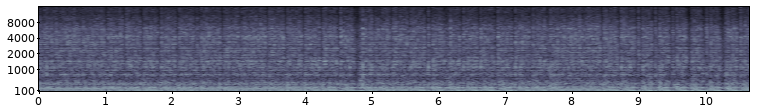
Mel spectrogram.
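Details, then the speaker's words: 1988 Volvo 740 GL at idle, exhaust missing about a quarter of its parts including the catalytic converter section ahead of the muffler: loud, deep, rough tractor-like throbbing with no muffling; exhaust leak. "But essentially, my exhaust doesn't make it from the front of the car to the muffler due to it essentially missing a quarter of the parts underneath, which makes it sound closer to a tractor than a sedan, which sounds pretty sick."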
